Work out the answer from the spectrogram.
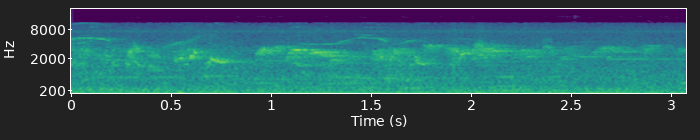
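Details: Red-whiskered bulbul in a cage at a song contest, singing a fast string of chirpy, slurred whistled notes over a low background hum.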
